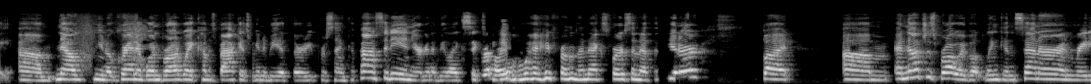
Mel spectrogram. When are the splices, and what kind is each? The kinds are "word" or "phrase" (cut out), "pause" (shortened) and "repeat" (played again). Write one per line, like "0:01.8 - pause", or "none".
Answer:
0:02.5 - word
